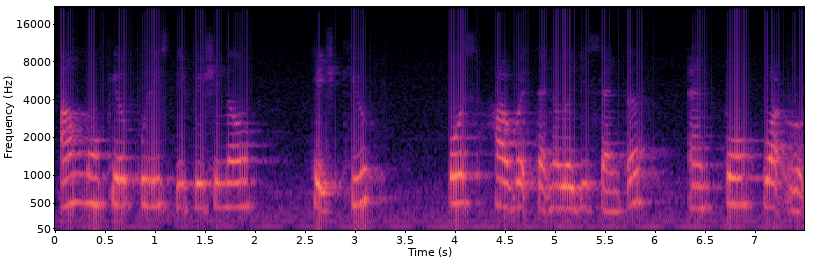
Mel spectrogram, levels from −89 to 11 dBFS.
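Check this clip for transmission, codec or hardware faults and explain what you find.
There's one fault, and it runs the whole clip: planar audio read as interleaved. Each roughly 23.22 ms block, which fits a 1024-sample buffer, plays twice at double speed, left then right. The speech comes out an octave high with a 43.1 Hz flutter.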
